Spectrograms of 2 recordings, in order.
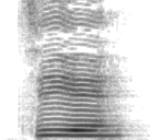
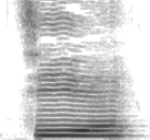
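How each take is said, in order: No difference in how they are said.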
